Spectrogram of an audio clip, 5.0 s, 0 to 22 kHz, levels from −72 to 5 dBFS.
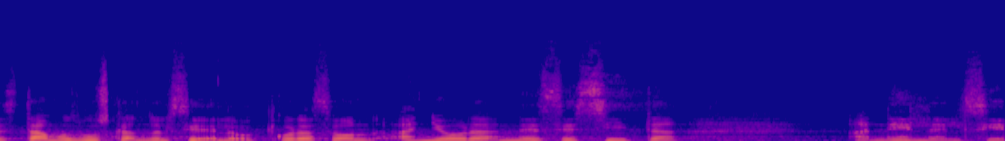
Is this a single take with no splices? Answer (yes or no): no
